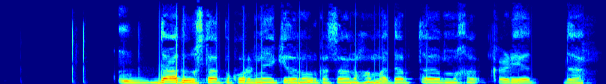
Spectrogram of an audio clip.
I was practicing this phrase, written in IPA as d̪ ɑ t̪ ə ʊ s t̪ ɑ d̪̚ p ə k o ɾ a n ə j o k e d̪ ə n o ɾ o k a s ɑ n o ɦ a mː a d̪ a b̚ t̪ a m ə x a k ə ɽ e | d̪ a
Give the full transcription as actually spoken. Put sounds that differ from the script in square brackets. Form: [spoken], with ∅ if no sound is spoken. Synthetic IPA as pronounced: d̪ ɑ [d̪] ə ʊ s t̪ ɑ d̪̚ p ə k o ɾ a n ə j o k e d̪ ə n o ɾ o k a s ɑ n o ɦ a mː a d̪ a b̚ t̪ a m ə x a k ə ɽ e | d̪ a

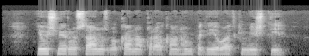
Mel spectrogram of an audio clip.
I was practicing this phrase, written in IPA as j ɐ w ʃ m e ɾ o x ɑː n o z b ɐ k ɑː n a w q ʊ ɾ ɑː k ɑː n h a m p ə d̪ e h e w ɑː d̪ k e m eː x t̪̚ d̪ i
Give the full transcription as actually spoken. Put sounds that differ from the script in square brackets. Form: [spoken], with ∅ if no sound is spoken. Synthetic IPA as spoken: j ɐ w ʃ m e ɾ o [s] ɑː n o z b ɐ k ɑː n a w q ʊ ɾ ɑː k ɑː n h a m p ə d̪ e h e w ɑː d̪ k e m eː [ʃ] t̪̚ d̪ i

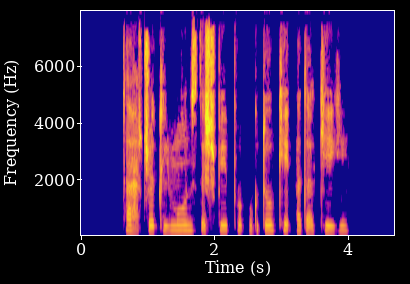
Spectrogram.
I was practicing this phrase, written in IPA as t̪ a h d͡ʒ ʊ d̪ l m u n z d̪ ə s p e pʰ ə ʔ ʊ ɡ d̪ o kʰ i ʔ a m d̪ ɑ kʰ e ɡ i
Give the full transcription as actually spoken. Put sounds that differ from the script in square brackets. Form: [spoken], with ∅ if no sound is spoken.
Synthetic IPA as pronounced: t̪ a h d͡ʒ ʊ d̪ l m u n z d̪ ə [ʃ] p e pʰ ə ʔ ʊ ɡ d̪ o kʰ [e] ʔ a [∅] d̪ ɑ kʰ e ɡ i

